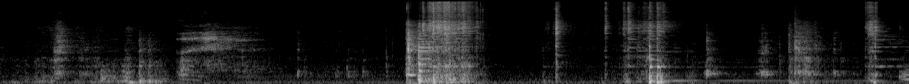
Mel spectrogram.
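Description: A large kitchen mixing bowl is handled for an egg-and-oil batter, giving clattering knocks and scrapes in irregular bursts, one loud clunk midway, with a voice in the background.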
